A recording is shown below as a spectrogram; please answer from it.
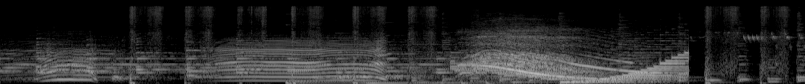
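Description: Cartoon cow mooing: a few short moos, then a long drawn-out moo about two seconds in, then a moo that slides down in pitch while a rising tone climbs beneath it. About a second before the end the mooing stops and short clicks follow.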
